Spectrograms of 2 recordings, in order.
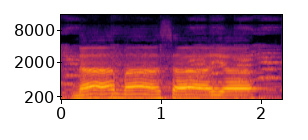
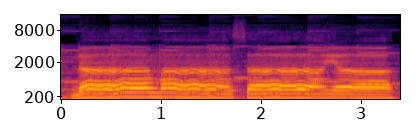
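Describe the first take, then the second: First: The vowels are said short. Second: The vowels are drawn out long.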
